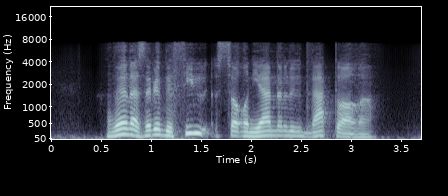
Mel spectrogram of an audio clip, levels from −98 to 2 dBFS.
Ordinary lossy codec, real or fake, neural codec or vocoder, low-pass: none; fake; codec, 16 kHz, 0.5 kbps, X-Codec, HuBERT features, trained on general audio; 7.2 kHz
